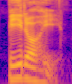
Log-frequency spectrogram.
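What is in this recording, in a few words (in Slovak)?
"pirohy", Slovak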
